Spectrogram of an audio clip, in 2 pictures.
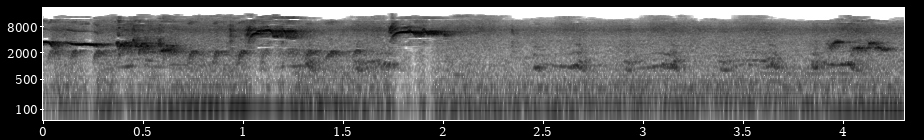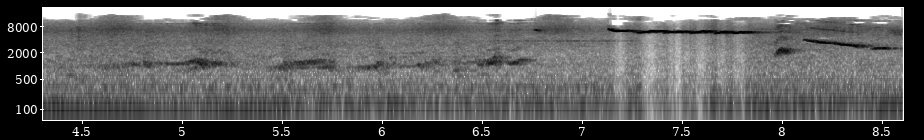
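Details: White-rumped shama in competition-song training: varied song of short warbled notes near the middle of the range, high clear whistles, and a thin descending whistle near the end, over low steady hum.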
